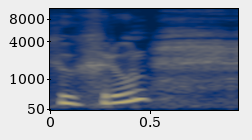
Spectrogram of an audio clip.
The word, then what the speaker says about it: Gudrun: If you pronounce it in the Antwerp accent, it's Gudrun.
